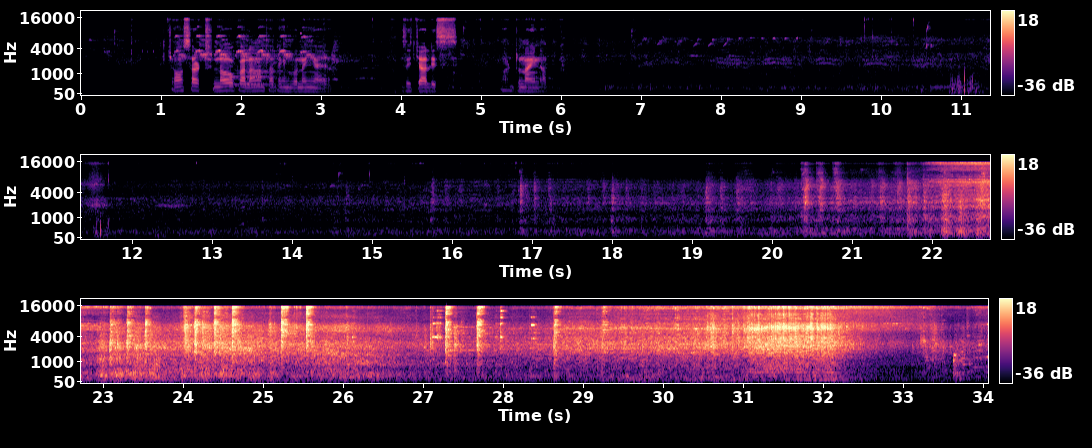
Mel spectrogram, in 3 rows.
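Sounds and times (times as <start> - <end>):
diesel locomotive passing: 9.5 - 34.0
wheels clicking over rail joints: 14.5 - 34.0.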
